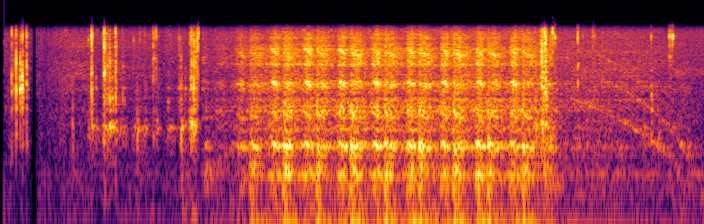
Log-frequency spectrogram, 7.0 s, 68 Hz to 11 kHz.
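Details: 1994 Sundance: starter cranks the engine over at a steady, fairly even pace for a few seconds but it never catches; crank no start.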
